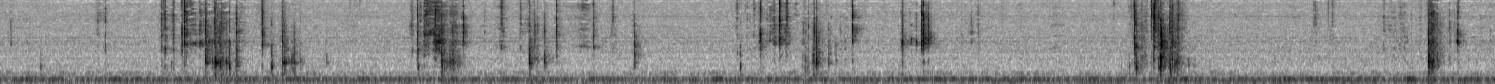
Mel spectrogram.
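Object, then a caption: Bar of soap scraped with a metal blade. A metal razor blade scrapes and carves thin shavings off a solid green Fa bar soap with an embossed logo, held in the palm. Short, bright, crackly scraping bursts come in irregular clusters over a steady low hum.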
